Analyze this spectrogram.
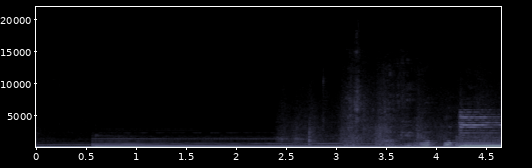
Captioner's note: soft rustling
